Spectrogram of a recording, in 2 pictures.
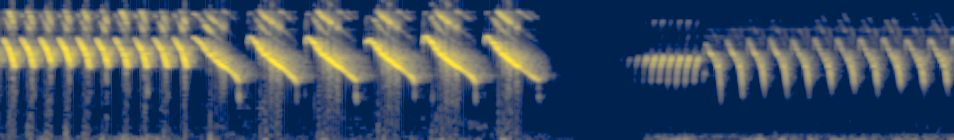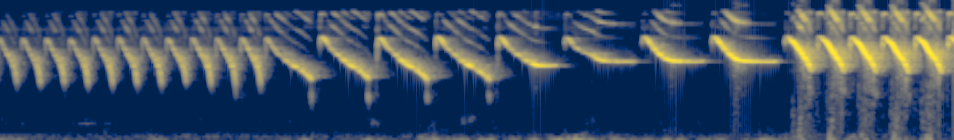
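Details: Canary performing a training song: bright trills of falling notes, a brief pause, then a fine rapid rattle building into varied whistled phrases and strong sweeping trills.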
